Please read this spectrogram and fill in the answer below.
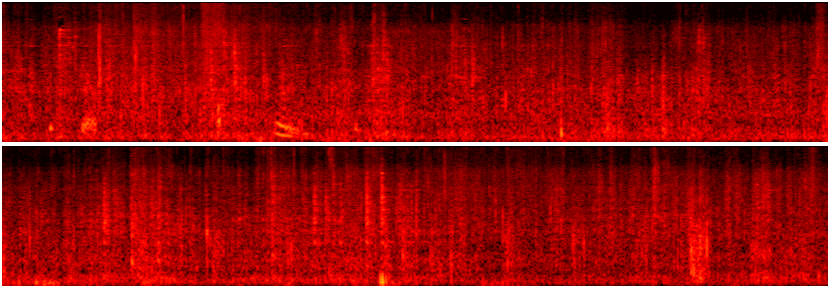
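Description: Footsteps rustling through fallen leaves and grass, in an irregular run of crunches and scuffs, with a single spoken word about two seconds in.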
